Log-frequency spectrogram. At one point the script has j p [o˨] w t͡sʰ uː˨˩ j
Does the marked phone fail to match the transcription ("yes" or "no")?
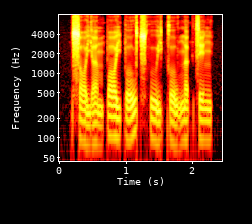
yes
